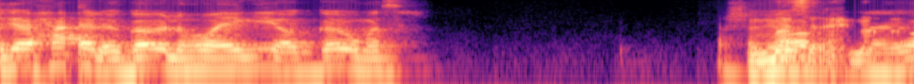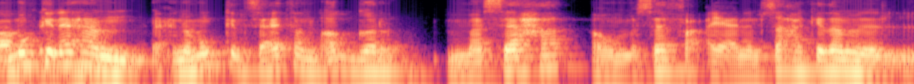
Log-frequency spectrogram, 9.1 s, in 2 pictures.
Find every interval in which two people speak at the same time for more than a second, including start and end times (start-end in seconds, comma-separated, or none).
3.7-5.2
